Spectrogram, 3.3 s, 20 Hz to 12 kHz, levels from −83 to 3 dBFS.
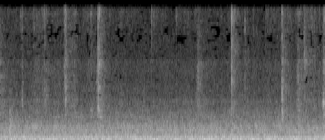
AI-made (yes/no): no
